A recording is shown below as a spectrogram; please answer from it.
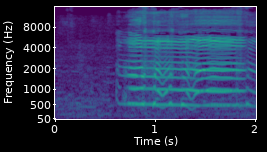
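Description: Animated baby characters crying: a loud, sustained wail begins about half a second in and dips in pitch twice before it ends.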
